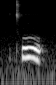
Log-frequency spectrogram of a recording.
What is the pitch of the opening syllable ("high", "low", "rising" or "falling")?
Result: falling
